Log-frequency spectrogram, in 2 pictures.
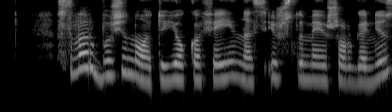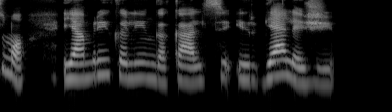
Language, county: Lithuanian, Telšiai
